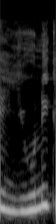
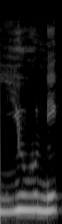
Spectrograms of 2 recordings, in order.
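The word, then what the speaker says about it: unique: पे यूनिक लिखा है, लेकिन इसका जब प्रोनाउंसिएशन करते हैं तो हम क्या पढ़ रहे हैं? यूनिक। इसमें लिखते ही नहीं बनता, वेट, यूनिक ऐसा पढ़ रहे हैं, यानी कि य से पढ़ रहे हैं, कोई भी स्वर से नहीं पढ़ रहे बल्कि व्यंजन से इसका उच्चारण हो रहा है, तो इसके साथ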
